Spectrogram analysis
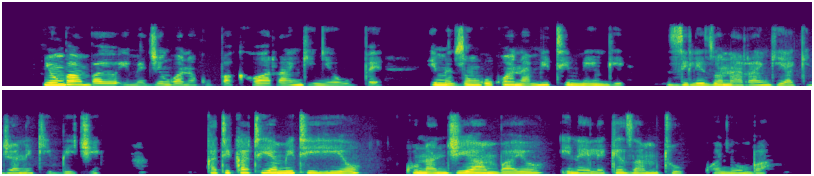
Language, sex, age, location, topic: Swahili, female, 18-24, Mombasa, government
